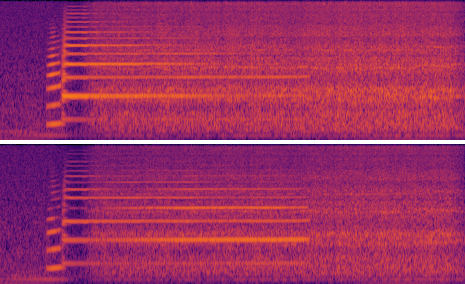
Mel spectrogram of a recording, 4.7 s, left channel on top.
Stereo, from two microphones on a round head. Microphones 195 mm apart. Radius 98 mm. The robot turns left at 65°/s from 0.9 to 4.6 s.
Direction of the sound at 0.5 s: 50° left.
